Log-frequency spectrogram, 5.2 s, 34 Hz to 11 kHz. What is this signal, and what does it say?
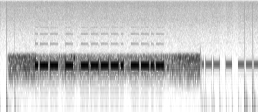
Morse code, heard as a keyed tone, about 23 wpm, 380 Hz. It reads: WT9Q
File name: contests / CW-SS-k5tr- -0400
